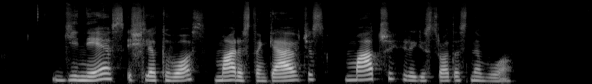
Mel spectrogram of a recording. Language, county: Lithuanian, Vilnius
